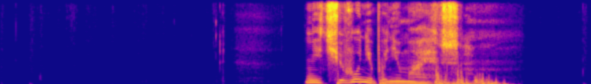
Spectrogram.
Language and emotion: Russian, sad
